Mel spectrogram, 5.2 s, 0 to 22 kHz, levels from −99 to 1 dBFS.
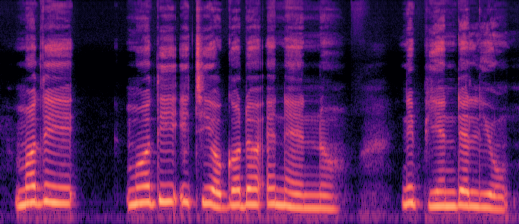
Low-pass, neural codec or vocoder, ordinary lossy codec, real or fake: none; vocoder, 44.1 kHz, 128 mel bands every 256 samples, BigVGAN v2; none; fake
